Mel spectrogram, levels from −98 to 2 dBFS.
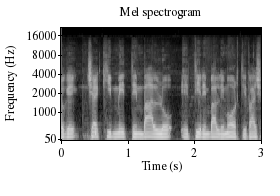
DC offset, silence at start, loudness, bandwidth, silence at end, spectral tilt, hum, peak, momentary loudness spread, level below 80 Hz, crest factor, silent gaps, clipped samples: under 0.1%; 0 s; -20 LUFS; 12.5 kHz; 0 s; -6.5 dB/octave; none; -4 dBFS; 4 LU; -46 dBFS; 16 dB; none; under 0.1%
